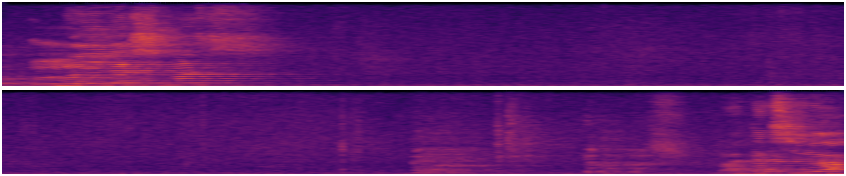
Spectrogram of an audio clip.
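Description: A man speaks slowly through a loudspeaker in a large echoing hall.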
